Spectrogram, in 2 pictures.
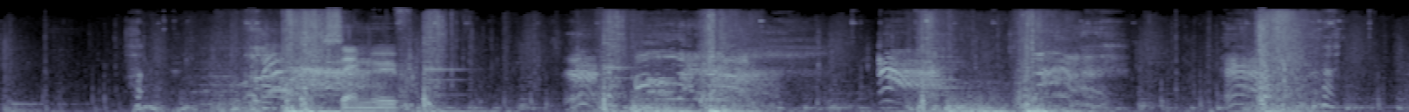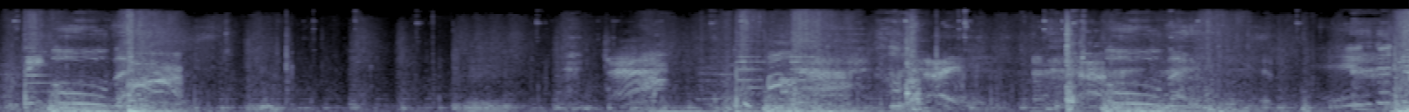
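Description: Steel blades clash and clang in a fight.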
